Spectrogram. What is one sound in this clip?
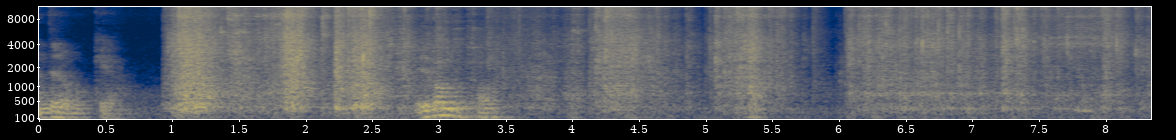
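A plastic bag crinkles loudly.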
